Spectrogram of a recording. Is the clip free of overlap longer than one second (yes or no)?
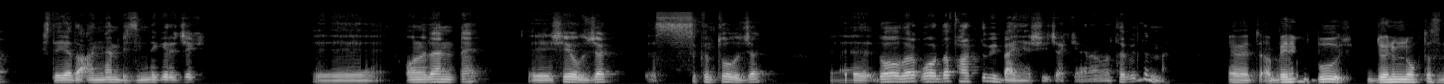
yes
